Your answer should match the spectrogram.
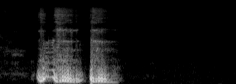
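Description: A man clearing his throat close to the microphone, one loud rasp with a short break and a second push, about half a second in.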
